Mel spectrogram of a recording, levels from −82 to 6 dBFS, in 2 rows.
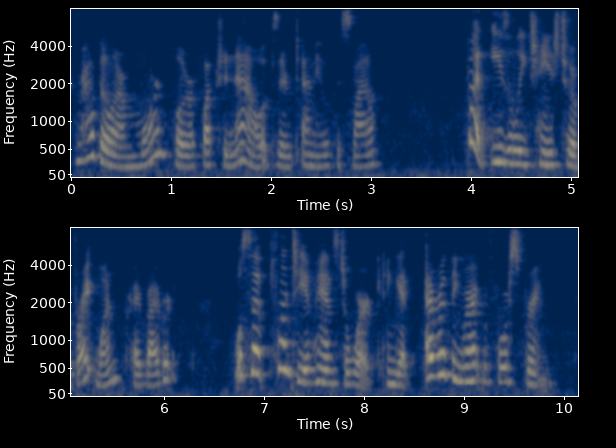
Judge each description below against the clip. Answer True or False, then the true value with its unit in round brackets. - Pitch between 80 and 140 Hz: False (230 Hz)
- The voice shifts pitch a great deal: True (6.2 semitones)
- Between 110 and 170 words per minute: False (195 wpm)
